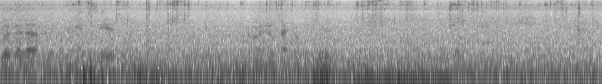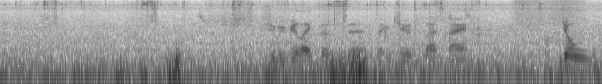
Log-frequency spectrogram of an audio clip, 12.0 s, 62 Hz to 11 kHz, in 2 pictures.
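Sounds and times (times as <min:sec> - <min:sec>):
light jingling: 0:00.0 - 0:12.0.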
